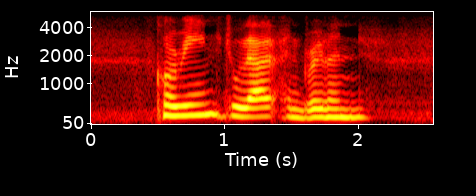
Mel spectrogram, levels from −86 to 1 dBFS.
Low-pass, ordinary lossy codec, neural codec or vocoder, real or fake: 5.4 kHz; none; codec, 16 kHz in and 24 kHz out, 0.4 kbps, LongCat-Audio-Codec, four codebook decoder; fake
